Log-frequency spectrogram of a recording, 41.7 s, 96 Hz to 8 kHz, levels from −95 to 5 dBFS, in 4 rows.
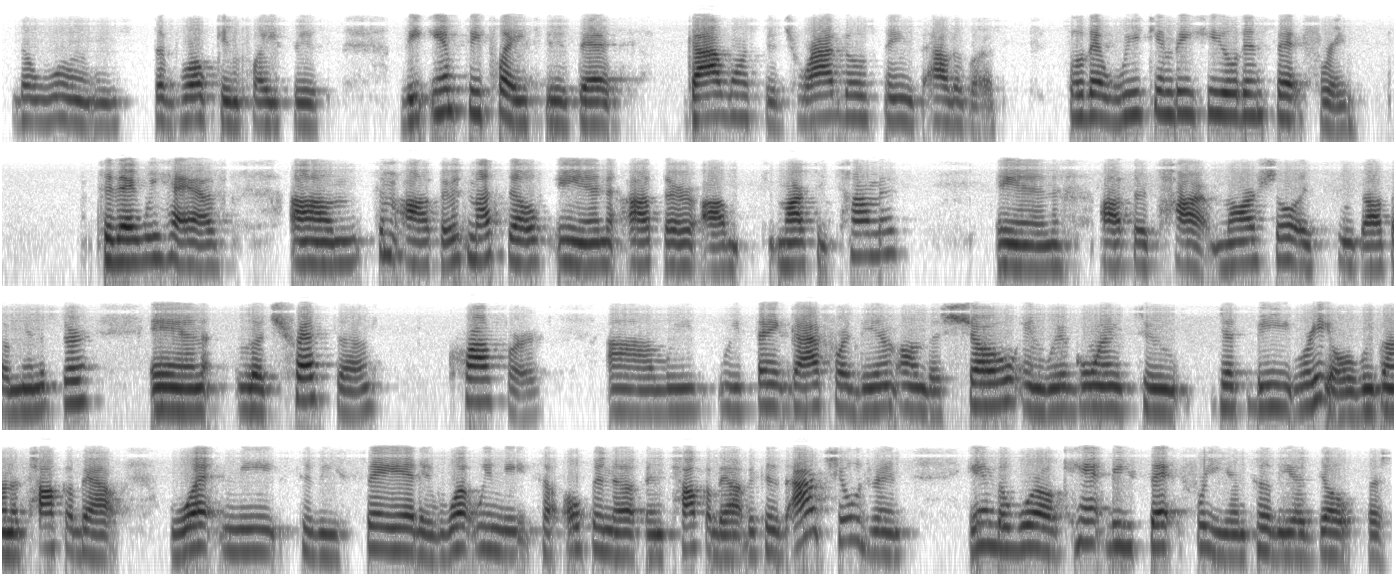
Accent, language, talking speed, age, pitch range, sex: American, English, 145 wpm, 40-59, 180-225 Hz, female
